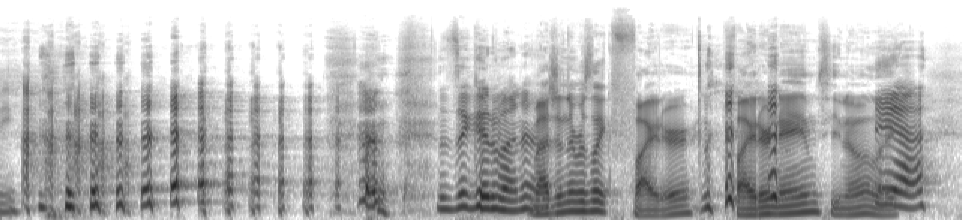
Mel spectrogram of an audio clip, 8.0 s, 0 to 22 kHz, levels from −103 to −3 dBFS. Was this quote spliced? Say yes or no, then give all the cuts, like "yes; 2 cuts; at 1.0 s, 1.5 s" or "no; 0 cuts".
no; 0 cuts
